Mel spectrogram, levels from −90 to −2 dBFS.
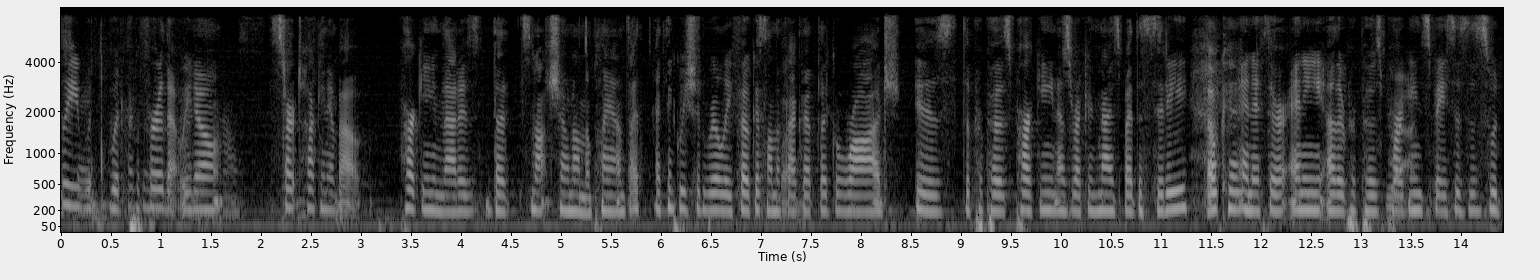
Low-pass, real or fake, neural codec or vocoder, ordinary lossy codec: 7.2 kHz; real; none; AAC, 32 kbps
